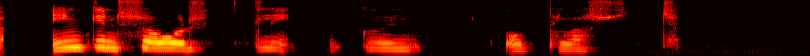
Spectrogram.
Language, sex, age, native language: Icelandic, male, 10, Icelandic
